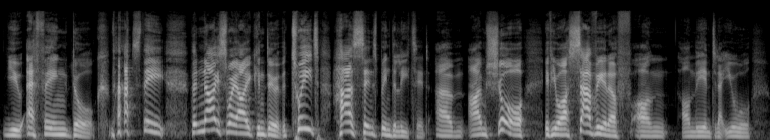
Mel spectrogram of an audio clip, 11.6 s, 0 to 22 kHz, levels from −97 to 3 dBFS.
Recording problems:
uneven, jittery; strongly; from 0.5 to 11 s

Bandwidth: 15.5 kHz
